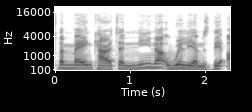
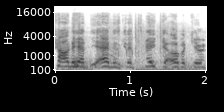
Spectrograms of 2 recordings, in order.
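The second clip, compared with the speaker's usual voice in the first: slow, loud, drawn-out hype; victory call; 8 semitones higher, 3 dB louder, slower than usual. Real, not acted. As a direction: announce the winner big. Casts match win.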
